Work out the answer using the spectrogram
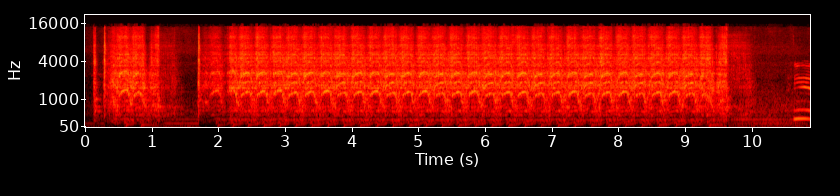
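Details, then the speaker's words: Kubota L2500 diesel tractor, revived after sitting, injectors bled, weak battery, return spring added to injection pump throttle: starter churning with uneven chuffing about twice a second, only some cylinders catching; very rough misfiring on cranking, no throttle response. "you could tell that what is firing is horrible and I'm not getting any throttle with this thing"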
